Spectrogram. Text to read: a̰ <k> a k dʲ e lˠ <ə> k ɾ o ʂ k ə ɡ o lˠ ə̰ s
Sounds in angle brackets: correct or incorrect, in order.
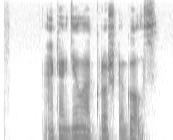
correct, incorrect: a

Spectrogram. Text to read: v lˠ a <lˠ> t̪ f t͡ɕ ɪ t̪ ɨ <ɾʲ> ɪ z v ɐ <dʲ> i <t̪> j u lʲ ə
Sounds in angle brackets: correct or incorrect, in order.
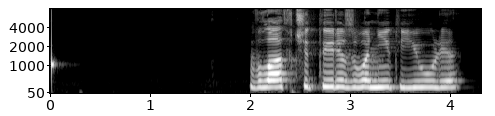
incorrect: none, correct, incorrect: nʲ, correct

